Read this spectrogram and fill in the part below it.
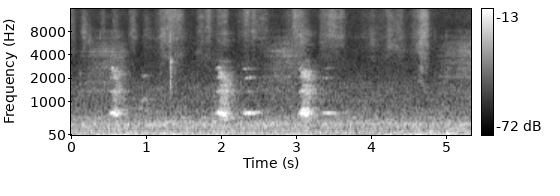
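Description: A puppy gives three short, faint yips at roughly one-second intervals against a low background rumble, heard at a distance in an outdoor hunting-game setting.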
